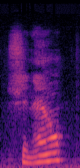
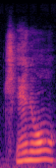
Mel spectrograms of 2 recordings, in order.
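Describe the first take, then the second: First: The name is pronounced in a fancy way. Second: The name is pronounced in a plain, basic way. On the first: "more fancy" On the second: "more basic"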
